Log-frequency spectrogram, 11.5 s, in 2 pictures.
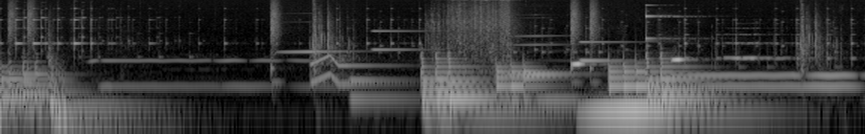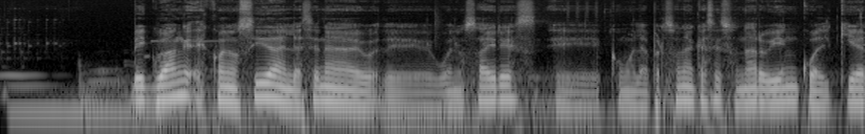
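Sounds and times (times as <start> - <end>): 
sparse clean synth tones with quick pitch bends: 0.0 - 8.6
Radio Caso station jingle music: 0.0 - 11.5
crisp clicks: 0.1 - 6.3
speech: 6.6 - 11.5.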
